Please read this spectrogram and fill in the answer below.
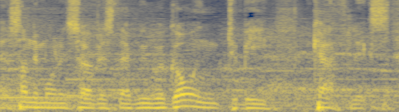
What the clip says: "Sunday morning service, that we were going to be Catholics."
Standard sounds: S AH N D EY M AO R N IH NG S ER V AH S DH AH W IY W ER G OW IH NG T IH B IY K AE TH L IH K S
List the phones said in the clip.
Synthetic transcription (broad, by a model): S AH N D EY M AO R N IH NG S ER V AH S DH AH W IY W ER G OW IH NG T IH B IY K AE TH L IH K S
